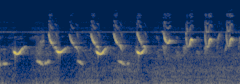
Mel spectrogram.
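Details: Caged Chinese hwamei singing a fast run of clear whistled notes, each a quick swoop up or down, repeated about twice a second and climbing gradually higher through the phrase.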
